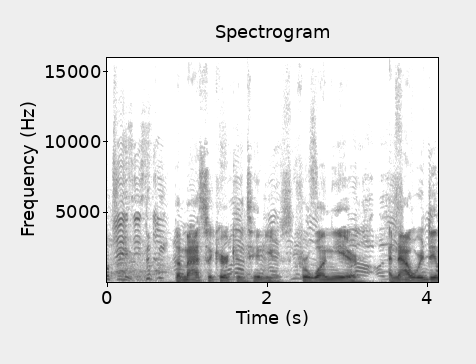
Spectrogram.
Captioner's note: through translator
